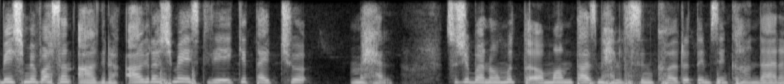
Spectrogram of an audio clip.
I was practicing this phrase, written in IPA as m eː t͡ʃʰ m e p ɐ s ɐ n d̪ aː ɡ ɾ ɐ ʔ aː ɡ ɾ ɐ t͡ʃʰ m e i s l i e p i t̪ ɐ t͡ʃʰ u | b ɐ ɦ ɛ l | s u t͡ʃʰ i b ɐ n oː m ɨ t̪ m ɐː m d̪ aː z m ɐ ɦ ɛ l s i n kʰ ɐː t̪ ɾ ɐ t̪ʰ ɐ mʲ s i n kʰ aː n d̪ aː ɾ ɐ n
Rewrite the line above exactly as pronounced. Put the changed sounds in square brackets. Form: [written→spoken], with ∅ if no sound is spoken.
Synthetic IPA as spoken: [m→b] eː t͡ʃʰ m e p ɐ s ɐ n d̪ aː ɡ ɾ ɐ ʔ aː ɡ ɾ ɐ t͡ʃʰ m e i s l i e [p→k] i t̪ ɐ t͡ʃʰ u | [b→m] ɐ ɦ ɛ l | s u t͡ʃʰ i b ɐ n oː m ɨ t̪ m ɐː m [d̪→t̪] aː z m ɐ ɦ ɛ l s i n kʰ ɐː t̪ ɾ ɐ [t̪ʰ→t̪] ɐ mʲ s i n kʰ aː n d̪ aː ɾ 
